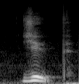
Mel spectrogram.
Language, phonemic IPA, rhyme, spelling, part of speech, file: Swedish, /jʉːp/, -ʉːp, djup, adjective / noun, Sv-djup.ogg
- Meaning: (adjective) 1. deep (having a certain or great depth, sometimes more abstractly) 2. deep, profound 3. deep (low in pitch); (noun) depth (how deep something is, in the senses above)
